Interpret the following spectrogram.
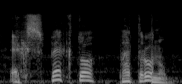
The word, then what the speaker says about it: Expecto Patronum: Заклинание произносится так. Expecto Patronum.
